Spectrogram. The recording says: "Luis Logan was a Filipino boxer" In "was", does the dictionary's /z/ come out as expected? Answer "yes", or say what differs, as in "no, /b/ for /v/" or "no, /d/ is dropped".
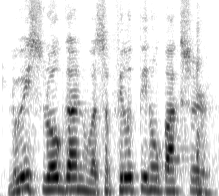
no, /s/ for /z/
